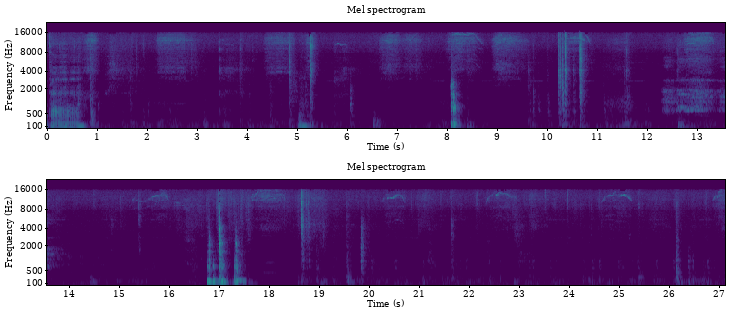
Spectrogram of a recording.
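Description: A screwdriver clicks and scrapes against metal parts.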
